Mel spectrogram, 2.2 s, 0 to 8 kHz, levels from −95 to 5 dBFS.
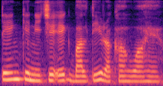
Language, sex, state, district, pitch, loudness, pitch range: Hindi, female, Arunachal Pradesh, Papum Pare, 195 Hz, -14 LUFS, 180-220 Hz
